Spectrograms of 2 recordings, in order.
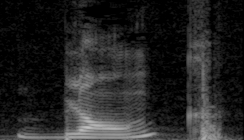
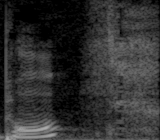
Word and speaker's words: blanc: We never pronounce it blanc. Here we are not having the sound of C. The last C we are not pronouncing. It is only blanc.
